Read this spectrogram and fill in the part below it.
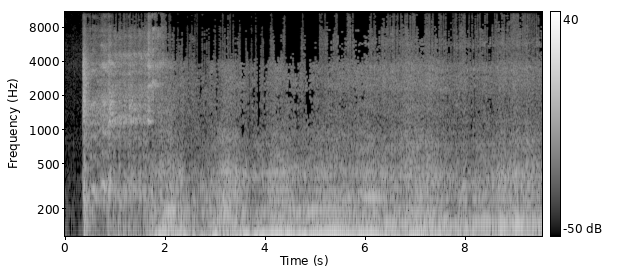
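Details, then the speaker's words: Ford Fairmont project car starting after fitting fan, 3D-printed air ducts and transmission cooler lines: cranks, catches quickly, settles into a steady, even run with a deep exhaust rumble louder than the owner wanted; runs healthy. "So it's a little louder than I'd like. I was hoping for nice and quiet, but hopefully it doesn't drone on the highway."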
